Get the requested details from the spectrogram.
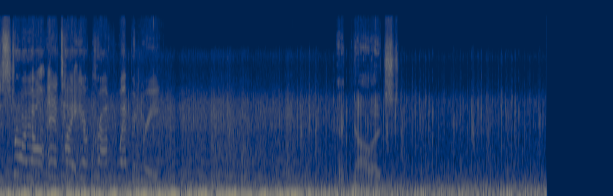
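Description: A fire roars with a deep, steady rumble.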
